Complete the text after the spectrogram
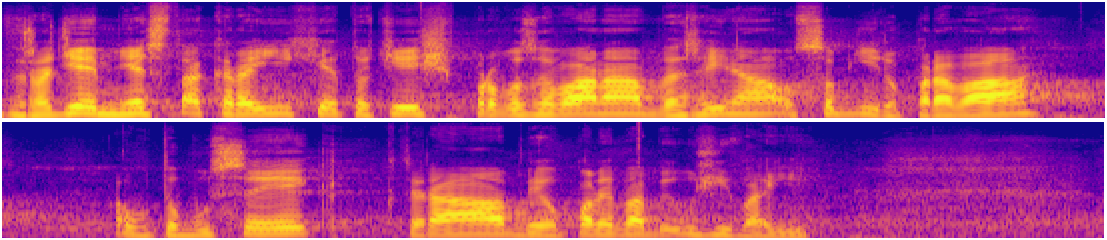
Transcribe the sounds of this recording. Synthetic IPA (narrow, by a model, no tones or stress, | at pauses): vr̝aɟɛmɲɛst̪akɾajiːxjɛt̪o̞cɪʃpɾo̞vo̞zo̞vaːnavɛrɛjnaːʔo̞so̞bɲiːdo̞pɾava | ʔawt̪o̞busɪkkt̪ɛɾaːbɪo̞palɪvavɪuʒiːvajiː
